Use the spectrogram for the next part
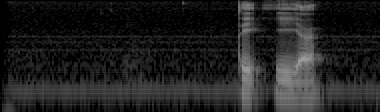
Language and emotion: Russian, neutral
